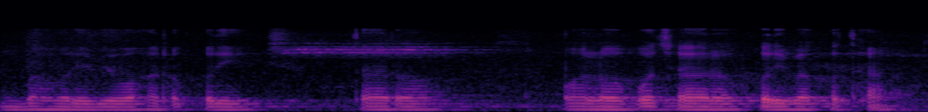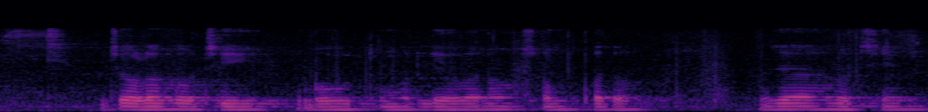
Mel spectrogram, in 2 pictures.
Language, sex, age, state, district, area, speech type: Odia, male, 18-30, Odisha, Subarnapur, urban, spontaneous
